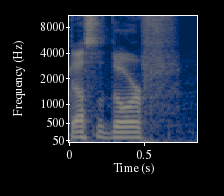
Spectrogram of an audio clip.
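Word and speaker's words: Düsseldorf: pretty much right up over the top of dusseldorf that's how you actually pronounce it over cologne and then brussels there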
